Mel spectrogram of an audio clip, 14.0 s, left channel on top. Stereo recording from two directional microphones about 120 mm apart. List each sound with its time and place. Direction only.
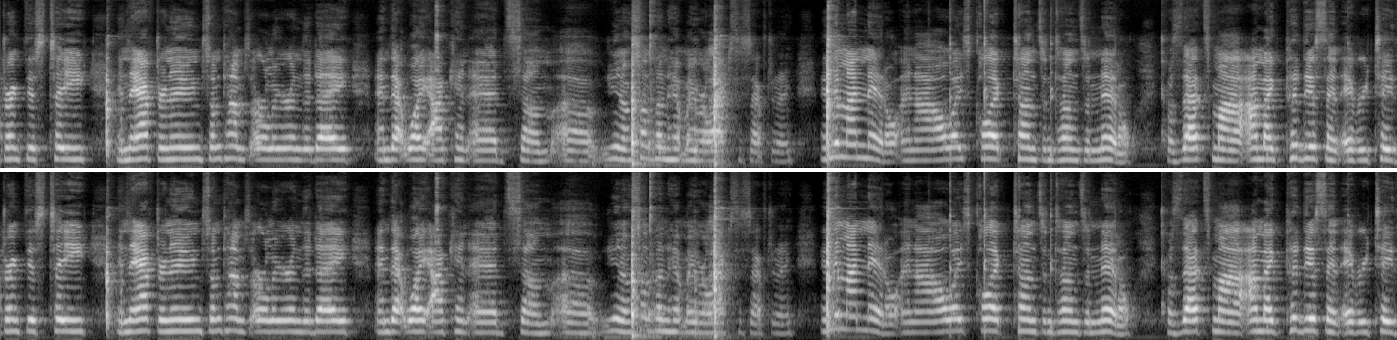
0.0 s speech: 40° left (ahead or behind)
